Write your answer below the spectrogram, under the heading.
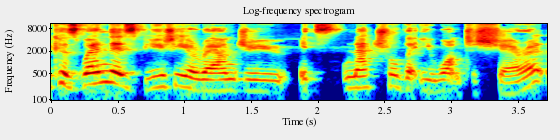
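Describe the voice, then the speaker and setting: Here is a woman with an Australian accent. Her intonation is lively. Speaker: interviewee, solo traveler. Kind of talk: interview.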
